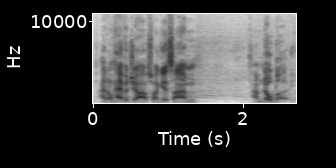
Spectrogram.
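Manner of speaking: low, soft, halting admission; acting out a deflated, hesitant reply; dejected. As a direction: trail down as if ashamed to answer. Voicing a jobless person's ashamed answer.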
